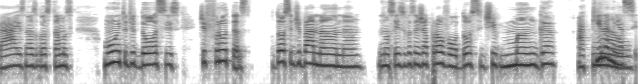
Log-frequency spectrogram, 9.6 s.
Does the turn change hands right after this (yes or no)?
no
